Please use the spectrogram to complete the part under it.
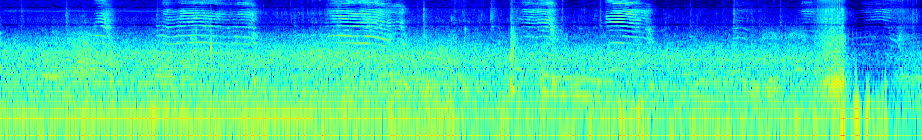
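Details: On a boat in Monterey, California, a southern sea otter pup roughly three weeks old cries for its mother; several thin, high, harmonic wails at intervals, partly masked by steady low mechanical hum and a brief knock near the end.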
